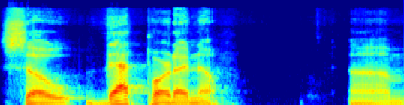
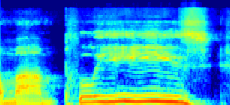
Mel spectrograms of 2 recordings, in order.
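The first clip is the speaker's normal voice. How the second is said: high, drawn-out pleading whine; mock wheedling to a parent; begging child; 12 semitones higher than usual. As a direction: stretch the please way up like a kid begging. Acts a child begging mom.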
